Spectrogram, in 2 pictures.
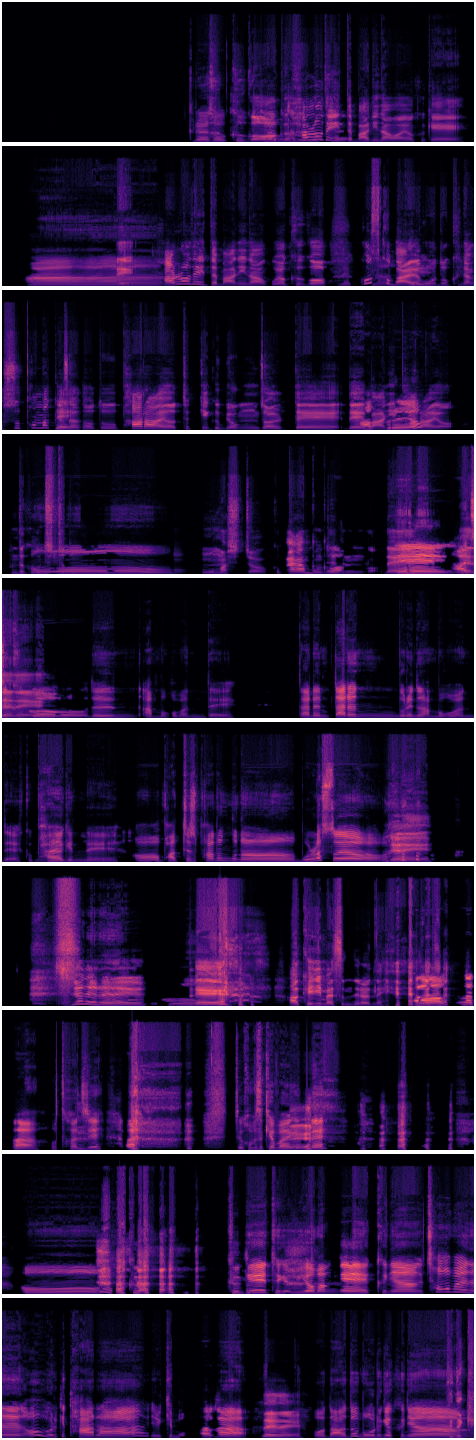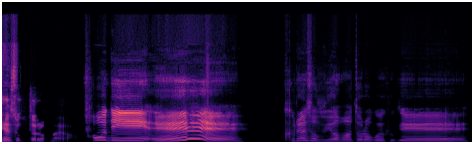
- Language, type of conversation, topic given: Korean, unstructured, 주말에 영화를 영화관에서 보는 것과 집에서 보는 것 중 어느 쪽이 더 좋으신가요?
- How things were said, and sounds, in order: other background noise; inhale; put-on voice: "holiday"; put-on voice: "holiday"; put-on voice: "Costco말고도"; background speech; laugh; sniff; laughing while speaking: "네"; laugh; laugh; unintelligible speech; laugh; laughing while speaking: "네"; laugh; tapping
